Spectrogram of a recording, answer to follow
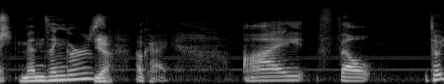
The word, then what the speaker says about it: Menzingers: Um I can't pronounce their name properly. The Mensingers. Okay. The Mesingers. Menzingers.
